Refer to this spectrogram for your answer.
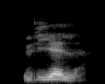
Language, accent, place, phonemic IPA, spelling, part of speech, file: French, France, Lyon, /vjɛl/, vielle, noun / verb, LL-Q150 (fra)-vielle.wav
- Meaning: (noun) vielle, hurdy-gurdy; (verb) inflection of vieller: 1. first/third-person singular present indicative/subjunctive 2. second-person singular imperative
